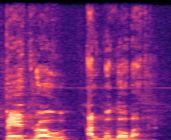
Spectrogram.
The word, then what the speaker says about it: Almodóvar: So, anyway, if you want to pronounce it like if you were Spanish. Excuse me that I'm so long. Then it is Pedro Almodóvar.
